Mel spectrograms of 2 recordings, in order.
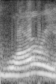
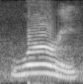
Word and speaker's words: worry: Don't say don't worry about it. Say don't worry.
